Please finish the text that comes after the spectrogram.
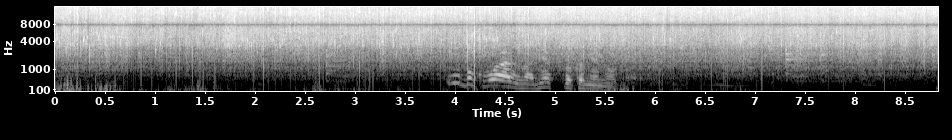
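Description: Mushrooms sizzle as they fry in hot oil over an outdoor grill, a steady broadband crackle running throughout, with a brief voice speaking partway through.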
